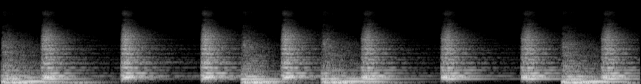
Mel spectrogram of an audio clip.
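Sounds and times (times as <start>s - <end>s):
strings: 0.0s - 6.4s.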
